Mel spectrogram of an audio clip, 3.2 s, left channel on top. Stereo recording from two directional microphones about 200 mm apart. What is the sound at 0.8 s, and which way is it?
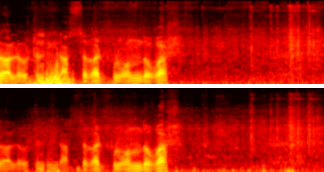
Speech, 30° left (ahead or behind).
